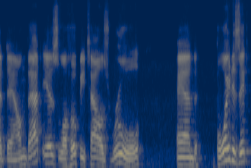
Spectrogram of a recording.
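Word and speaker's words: L'Hôpital: that department but um typically it is just pronounced la hopital's rule all right are we good to move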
